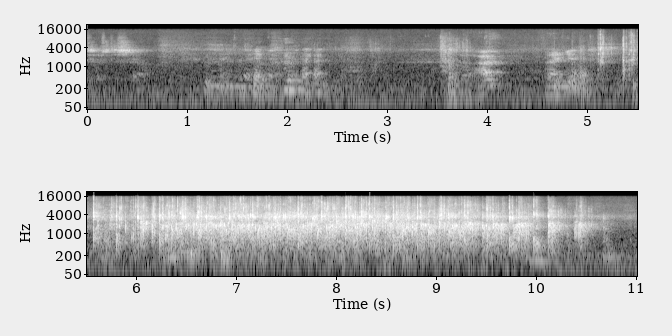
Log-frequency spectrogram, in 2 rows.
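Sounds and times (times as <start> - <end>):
audience applauding: 5.1 - 10.7.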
